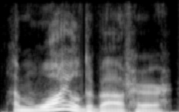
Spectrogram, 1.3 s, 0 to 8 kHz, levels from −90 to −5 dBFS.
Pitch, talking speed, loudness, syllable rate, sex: 140 Hz, 180 wpm, -13 LUFS, 4.1 syllables/s, male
